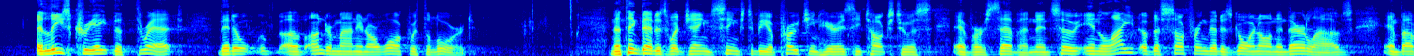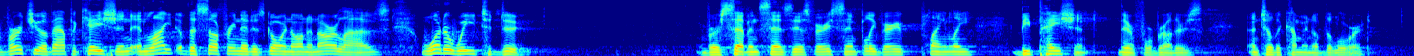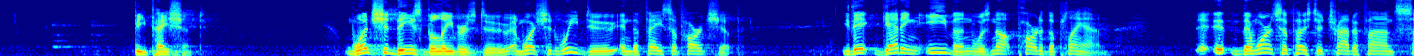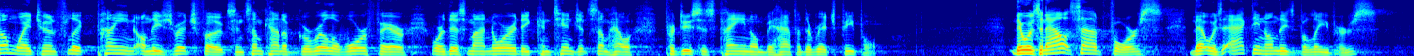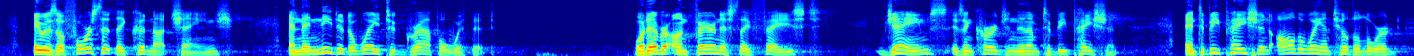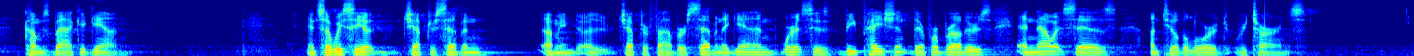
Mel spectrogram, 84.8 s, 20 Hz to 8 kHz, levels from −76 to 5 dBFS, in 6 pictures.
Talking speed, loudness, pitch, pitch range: 165 wpm, -27 LUFS, 145 Hz, 130-165 Hz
